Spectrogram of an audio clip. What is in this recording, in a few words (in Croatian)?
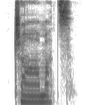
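"čamac", Hrvatski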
